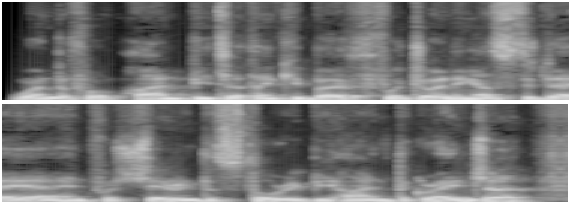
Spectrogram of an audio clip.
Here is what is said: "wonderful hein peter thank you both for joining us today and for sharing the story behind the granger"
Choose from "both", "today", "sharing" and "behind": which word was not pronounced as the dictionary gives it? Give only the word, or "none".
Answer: none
